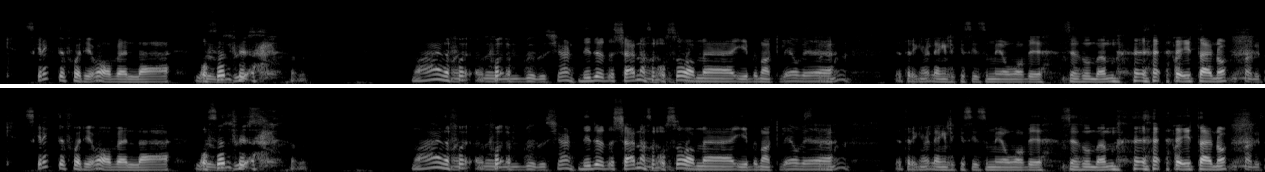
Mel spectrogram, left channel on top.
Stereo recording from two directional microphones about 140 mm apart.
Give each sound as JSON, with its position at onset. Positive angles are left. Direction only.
{"t": 0.4, "sound": "speech", "side_deg": -20}
{"t": 2.9, "sound": "cough", "side_deg": -35}
{"t": 4.1, "sound": "speech", "side_deg": -20}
